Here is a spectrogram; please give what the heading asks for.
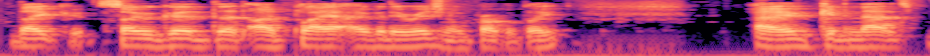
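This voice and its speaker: A man's voice: on the low side, little pitch movement, a little fast, a little mellow, slight background noise, low-quality recording. A man on a podcast panel, chatting casually about video games in an offhand, opinionated way.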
